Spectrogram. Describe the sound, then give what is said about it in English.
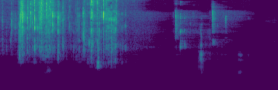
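Crunchy food being bitten and chewed: a bright, crackling crunch for about a second, followed by a few softer, brief crunches. “Okay, listen, I want to eat this.”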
